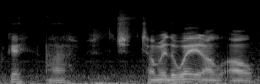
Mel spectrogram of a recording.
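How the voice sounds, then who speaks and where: Low voiced guy but bright n forceful, hesitant tabletop player, noise in the background. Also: steady tone. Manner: hesitant, halting. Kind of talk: casual in-game chat.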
